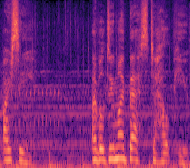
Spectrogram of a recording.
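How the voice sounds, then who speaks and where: A woman's voice: a little high, moderate pace, lightly acted. An actress playing a composed, diplomatic noblewoman envoy in a fantasy video game. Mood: resolved. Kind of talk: scripted fantasy game dialogue. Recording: game music behind the voice. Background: game music.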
